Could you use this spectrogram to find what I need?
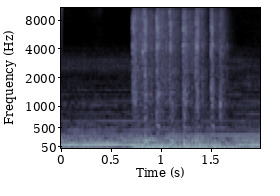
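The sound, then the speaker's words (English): A man rapidly typing on a keypad, a quick burst of about six or seven sharp clicks over a steady low hum, fairly loud, with no one speaking. “Viciously typing at his keypad.”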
